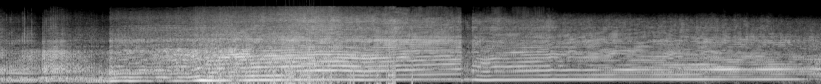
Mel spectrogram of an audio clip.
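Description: A second rally car engine roars past up close and fades into the distance.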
